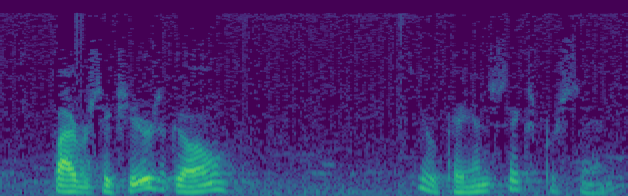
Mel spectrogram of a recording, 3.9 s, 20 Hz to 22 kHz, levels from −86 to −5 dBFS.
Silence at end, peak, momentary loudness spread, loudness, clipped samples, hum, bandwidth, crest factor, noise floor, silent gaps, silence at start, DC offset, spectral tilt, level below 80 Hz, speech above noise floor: 0 s; -12 dBFS; 25 LU; -31 LUFS; under 0.1%; none; 17 kHz; 20 dB; -54 dBFS; none; 0 s; under 0.1%; -7.5 dB/octave; -60 dBFS; 23 dB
